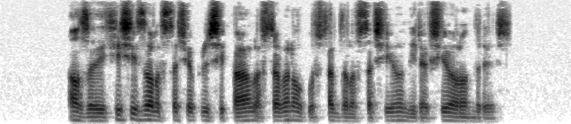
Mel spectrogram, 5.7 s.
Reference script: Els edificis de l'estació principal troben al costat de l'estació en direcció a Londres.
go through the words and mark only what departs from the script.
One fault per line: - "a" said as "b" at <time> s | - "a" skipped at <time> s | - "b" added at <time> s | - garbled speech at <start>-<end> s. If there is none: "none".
- "es" added at 2.6 s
